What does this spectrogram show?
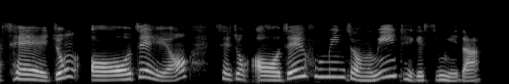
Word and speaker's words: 세종어제: 이 세종이지 생종 엉쟁이 아니라 세종 어제예요.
